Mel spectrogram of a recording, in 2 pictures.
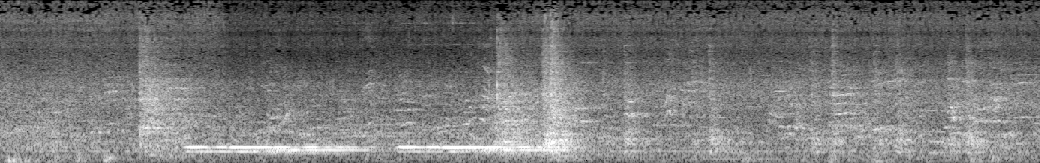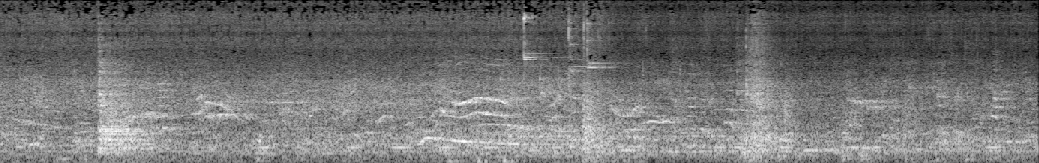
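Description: Metal balls roll and clatter along metal tracks in a large echoing hall.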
